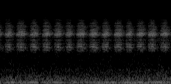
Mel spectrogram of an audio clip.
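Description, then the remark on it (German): Asian crickets chirping in a shrill, steady pulsing trill, about seven pulses a second with an alarm-like quality. The sound is fairly close and continuous, with no voices. “auch dieses, was jetzt passiert, denn ne, dieses gesteigerte, das ist ein bisschen wie so, wie so, ein, wie so ein Feueralarm klingen die ähm, asiatischen Grillen.”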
